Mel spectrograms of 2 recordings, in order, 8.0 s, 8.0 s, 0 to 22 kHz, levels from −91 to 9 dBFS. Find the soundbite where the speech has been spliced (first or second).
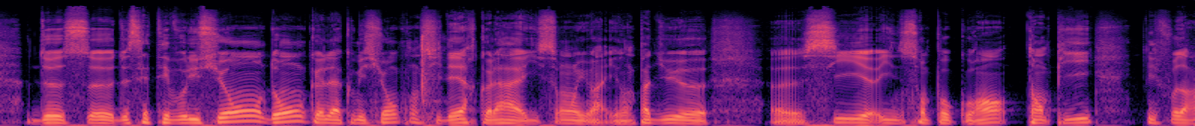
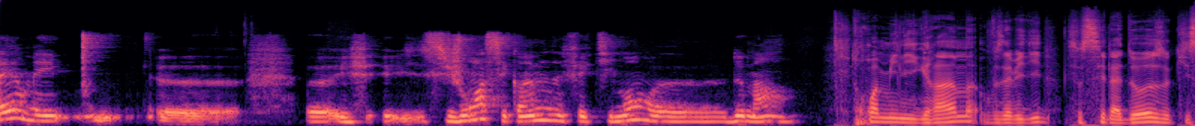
second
